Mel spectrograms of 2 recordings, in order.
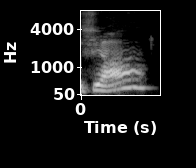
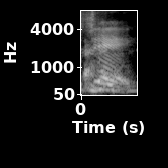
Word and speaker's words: Jai: I'm like is it Jah it's j just like the letter J oh J you see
